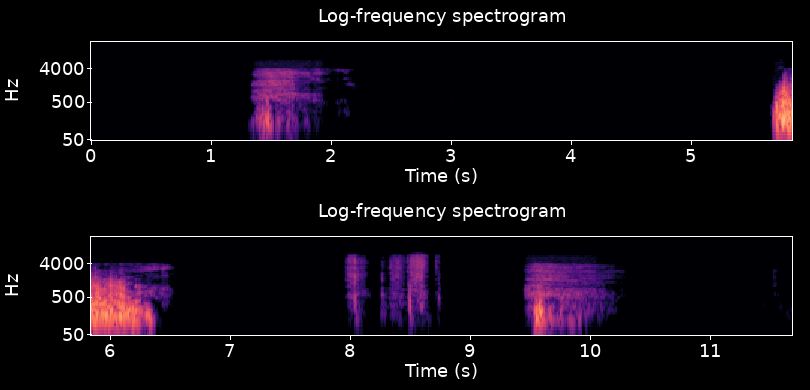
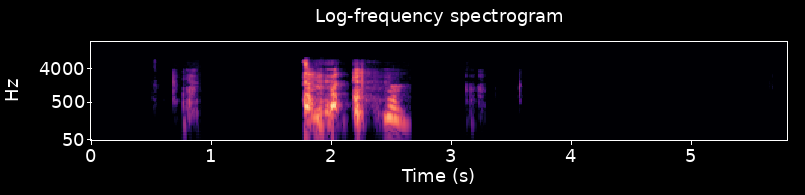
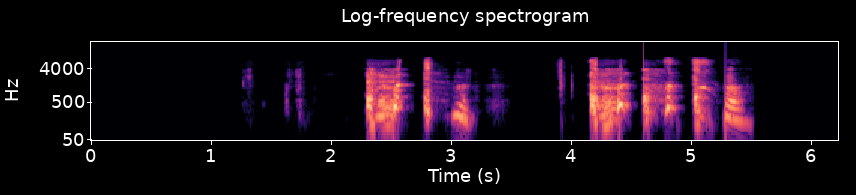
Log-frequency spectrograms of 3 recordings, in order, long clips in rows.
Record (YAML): exhalation_length: 11.7 s
exhalation_amplitude: 20311
exhalation_signal_mean_std_ratio: 0.2
cough_length: 5.8 s
cough_amplitude: 30074
cough_signal_mean_std_ratio: 0.18
three_cough_length: 6.2 s
three_cough_amplitude: 30853
three_cough_signal_mean_std_ratio: 0.31
survey_phase: beta (2021-08-13 to 2022-03-07)
age: 18-44
gender: Female
wearing_mask: 'No'
symptom_new_continuous_cough: true
symptom_runny_or_blocked_nose: true
symptom_shortness_of_breath: true
symptom_sore_throat: true
symptom_fatigue: true
symptom_fever_high_temperature: true
symptom_headache: true
symptom_onset: 2 days
smoker_status: Current smoker (1 to 10 cigarettes per day)
respiratory_condition_asthma: false
respiratory_condition_other: false
recruitment_source: Test and Trace
submission_delay: 2 days
covid_test_result: Positive
covid_test_method: RT-qPCR
covid_ct_value: 16.6
covid_ct_gene: N gene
